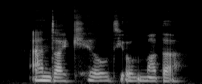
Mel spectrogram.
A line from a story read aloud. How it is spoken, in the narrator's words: she said softly, with no hint of cruelty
